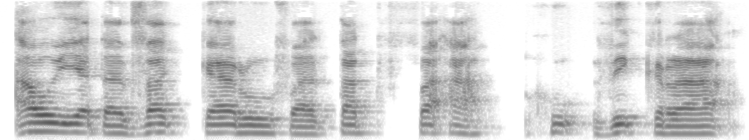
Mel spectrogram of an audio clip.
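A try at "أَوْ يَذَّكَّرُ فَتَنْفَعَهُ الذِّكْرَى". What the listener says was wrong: There is no ta letter.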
